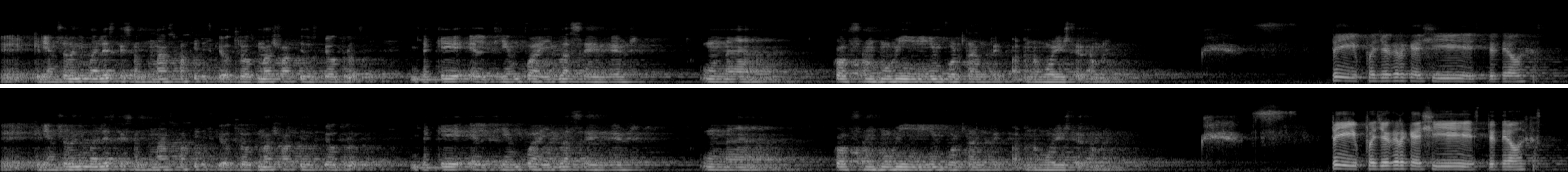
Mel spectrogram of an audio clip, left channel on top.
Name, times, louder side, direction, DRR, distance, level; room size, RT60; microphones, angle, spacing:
voice 1, 0.0-3.6 4.1-6.4 7.0-7.9 8.3-11.1, left 1 dB, 45° left, 1 dB, 3.3 m, -31 dB
voice 2, 12.0-12.8 13.3-15.4, right 6 dB, 75° right, 14 dB, 0.8 m, -29 dB
29.0 x 25.0 x 5.9 m, 2.3 s
head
